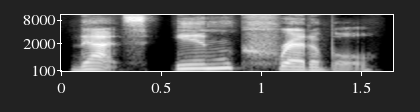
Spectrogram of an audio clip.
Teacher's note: the pitch of your voice should rise sharply on the stressed syllable and then fall almost like a small musical arc. Flat monotone delivery of an exciting sentence like that actually confuses native listeners because your words say excitement but your voice says boredom and the mismatch feels strange.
